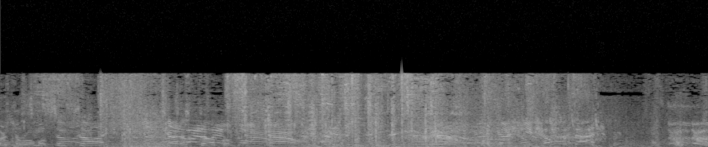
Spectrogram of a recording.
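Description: Game fight sounds of punches and whooshing swings ring out.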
